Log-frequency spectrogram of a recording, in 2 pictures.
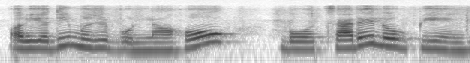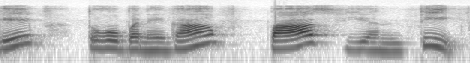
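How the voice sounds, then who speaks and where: A woman's voice: mid-range voice, lively intonation, slow, muffled recording. A woman teaching a Sanskrit grammar lesson to children, patiently reciting verb forms one by one.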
